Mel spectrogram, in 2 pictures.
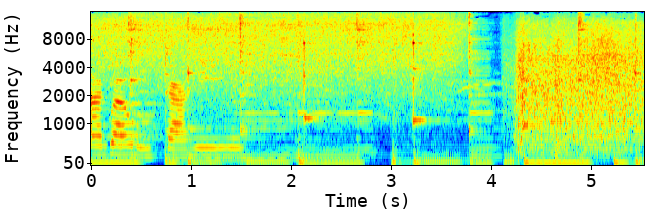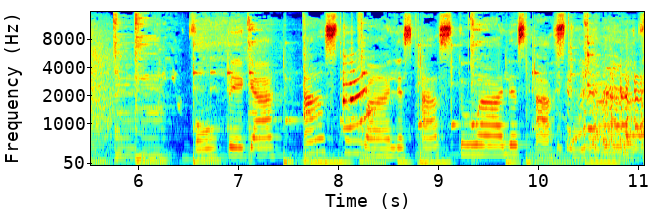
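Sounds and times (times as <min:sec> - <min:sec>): children's song music: 0:00.0 - 0:11.0
water splashing onto plastic toy: 0:04.2 - 0:06.0.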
